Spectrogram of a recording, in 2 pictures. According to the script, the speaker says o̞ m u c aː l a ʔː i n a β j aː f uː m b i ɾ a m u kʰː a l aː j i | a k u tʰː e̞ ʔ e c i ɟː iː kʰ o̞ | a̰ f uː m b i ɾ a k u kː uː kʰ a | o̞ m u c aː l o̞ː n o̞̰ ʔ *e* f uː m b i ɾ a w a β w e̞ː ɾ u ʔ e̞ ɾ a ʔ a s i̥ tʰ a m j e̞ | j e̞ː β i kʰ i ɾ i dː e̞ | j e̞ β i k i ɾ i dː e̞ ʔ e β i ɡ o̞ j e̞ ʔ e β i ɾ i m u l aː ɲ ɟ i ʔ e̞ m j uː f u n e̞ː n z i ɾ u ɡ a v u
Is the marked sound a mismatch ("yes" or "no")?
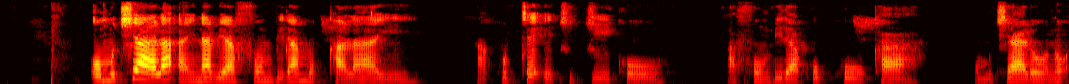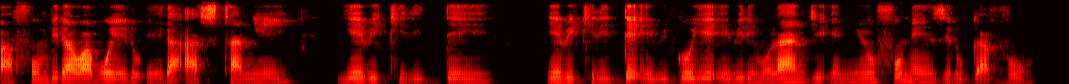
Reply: yes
